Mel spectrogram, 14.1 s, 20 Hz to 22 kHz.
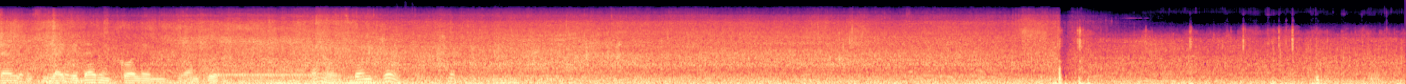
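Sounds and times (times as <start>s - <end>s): heavy rain hissing: 0.0s - 10.6s.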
